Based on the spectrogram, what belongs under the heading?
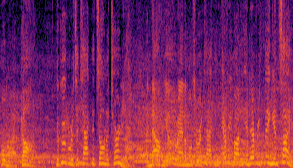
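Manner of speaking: high, loud frantic yelling; panicked shouting. Acted. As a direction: scream as animals attack. Animals attack everyone.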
